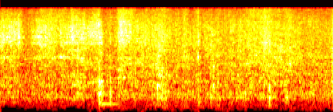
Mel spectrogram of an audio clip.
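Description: Ground spice paste fries in oil for a boal fish curry, making a steady, close, dense sizzle broken by a few soft stirring scrapes.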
